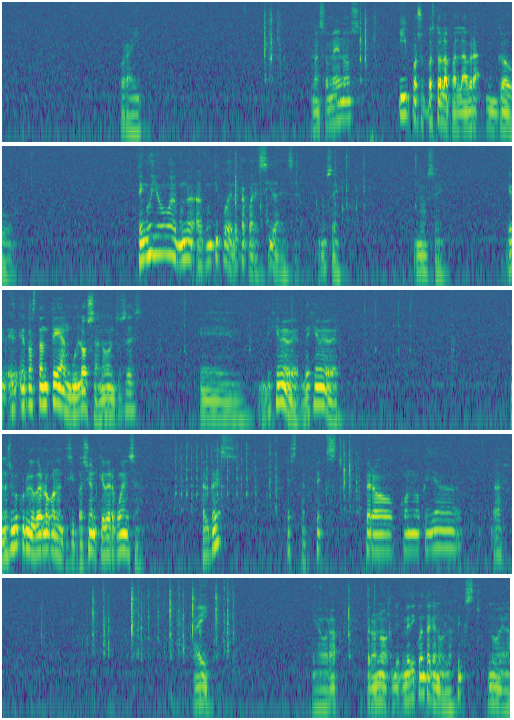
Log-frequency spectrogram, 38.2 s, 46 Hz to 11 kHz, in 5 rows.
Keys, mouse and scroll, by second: 0.2-3.9 drag, 4.3 alt+Tab, 5.6 alt+Tab, 8.0 click, 9.6 click, 10.2 click, 10.6 click, 11.5 alt+Down, 12.6 Page_Up, 13.8 Down, 19.6 Down, 25.5 Up, 26.9 Return, 28.1 ctrl+z, 30.0 click, 31.7-33.7 typing, 33.9 shift+Home, 35.2 click, 36.0 alt+Down.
